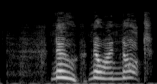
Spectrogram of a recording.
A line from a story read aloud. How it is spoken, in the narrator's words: she said hastily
